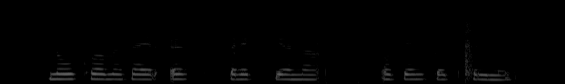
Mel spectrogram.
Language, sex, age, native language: Icelandic, female, 11, Icelandic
